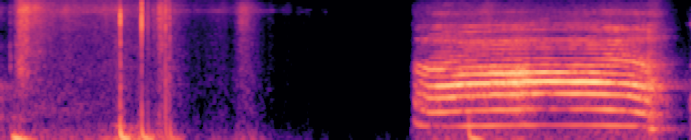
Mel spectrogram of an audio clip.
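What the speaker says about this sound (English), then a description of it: "What is your problem, you weird cat?" A house cat gives one long, loud, drawn-out meow close by, heard after a few soft thumps and a short pause, with no talk.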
